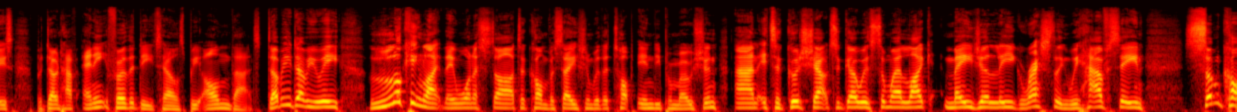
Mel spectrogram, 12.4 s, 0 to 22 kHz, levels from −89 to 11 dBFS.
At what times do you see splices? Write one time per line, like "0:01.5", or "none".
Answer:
0:07.3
